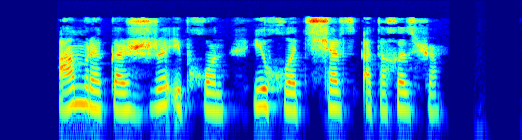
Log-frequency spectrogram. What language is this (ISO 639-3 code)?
abk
